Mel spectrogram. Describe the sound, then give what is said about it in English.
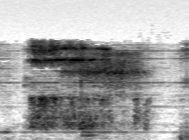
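Heavy, raspy breathing over a muffled phone line, one long drawn-out breath into the mouthpiece, loud and airy with a slight snoring rasp, and no talking. “Somebody's a heavy breather and it sounds like they're masturbating.”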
